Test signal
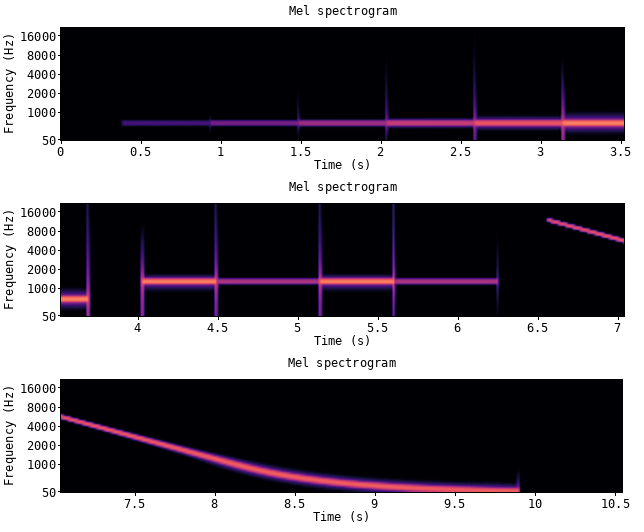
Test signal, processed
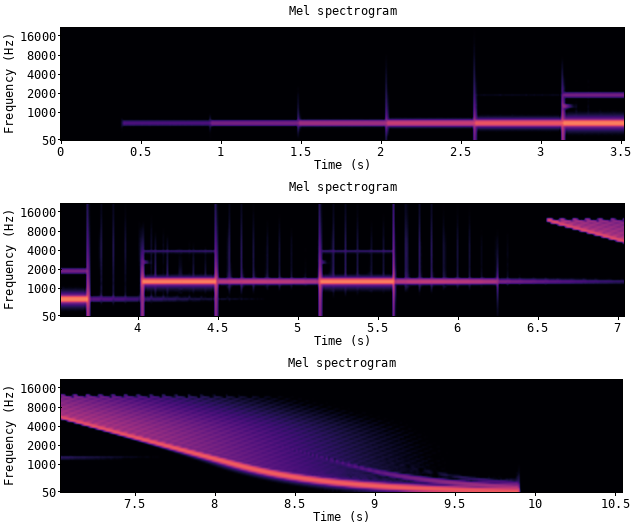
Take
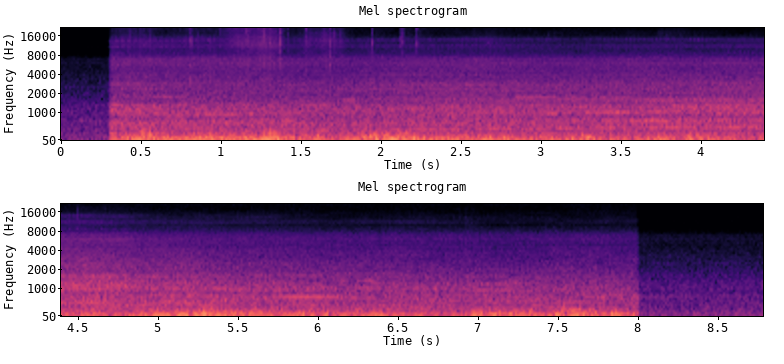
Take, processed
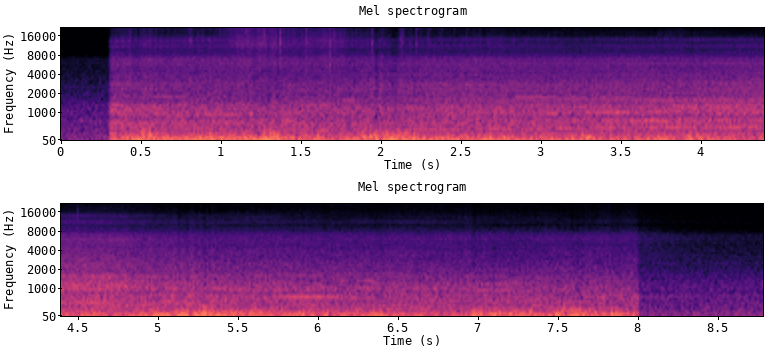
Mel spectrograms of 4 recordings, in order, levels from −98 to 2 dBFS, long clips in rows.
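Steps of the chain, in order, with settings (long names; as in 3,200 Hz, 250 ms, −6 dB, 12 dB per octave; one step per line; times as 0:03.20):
delay with a high-pass on its return 79 ms, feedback 80%, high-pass 4,000 Hz, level −10 dB
saturating transformer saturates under 150 Hz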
